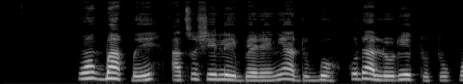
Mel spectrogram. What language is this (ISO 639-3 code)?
yor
